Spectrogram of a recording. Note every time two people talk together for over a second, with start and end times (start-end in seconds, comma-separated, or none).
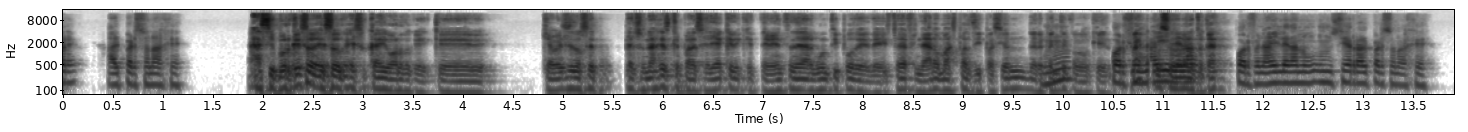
9.8-11.7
